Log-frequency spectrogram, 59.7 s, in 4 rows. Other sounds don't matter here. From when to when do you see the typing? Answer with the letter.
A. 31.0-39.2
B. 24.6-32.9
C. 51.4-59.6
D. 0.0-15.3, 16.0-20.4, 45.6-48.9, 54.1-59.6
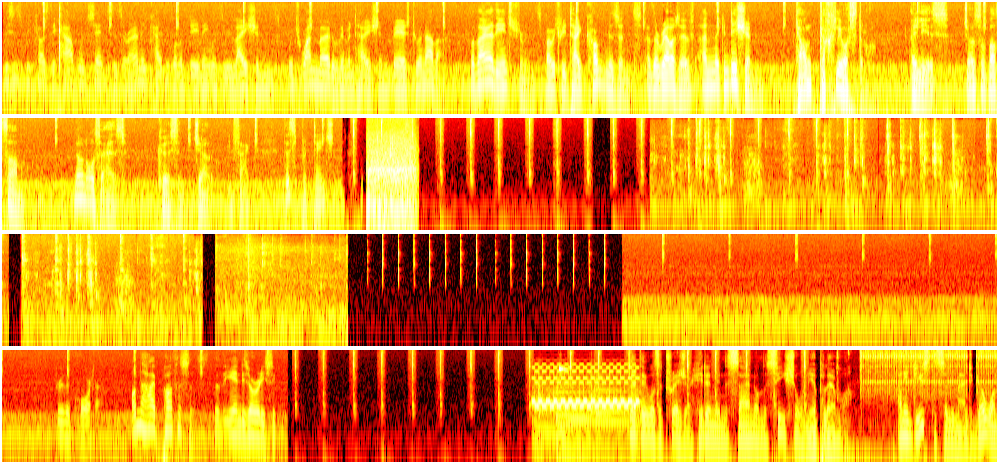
B.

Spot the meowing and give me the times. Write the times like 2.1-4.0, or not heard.
not heard.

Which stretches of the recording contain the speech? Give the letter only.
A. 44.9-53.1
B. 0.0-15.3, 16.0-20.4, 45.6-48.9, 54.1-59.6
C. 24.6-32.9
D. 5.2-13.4
B.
